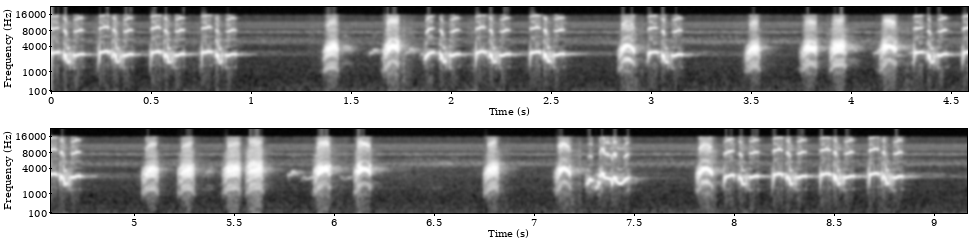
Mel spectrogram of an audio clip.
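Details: Sooty-headed bulbul in persistent song used for luring wild birds: trilled runs of quick repeated twitters, then a series of sharp separate chips, then more twittering, with clean silence between bursts.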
